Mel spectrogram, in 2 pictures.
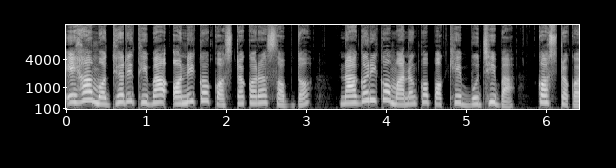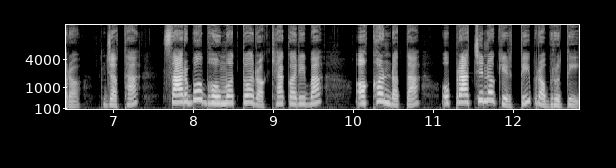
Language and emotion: Odia, neutral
